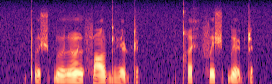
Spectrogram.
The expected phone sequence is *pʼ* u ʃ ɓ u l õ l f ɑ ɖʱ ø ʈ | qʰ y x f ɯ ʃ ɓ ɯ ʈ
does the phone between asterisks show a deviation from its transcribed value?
no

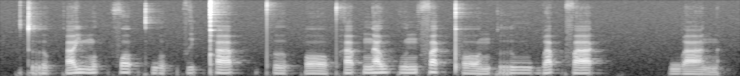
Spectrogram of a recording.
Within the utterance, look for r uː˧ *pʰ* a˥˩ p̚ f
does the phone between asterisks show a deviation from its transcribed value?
yes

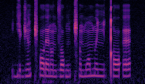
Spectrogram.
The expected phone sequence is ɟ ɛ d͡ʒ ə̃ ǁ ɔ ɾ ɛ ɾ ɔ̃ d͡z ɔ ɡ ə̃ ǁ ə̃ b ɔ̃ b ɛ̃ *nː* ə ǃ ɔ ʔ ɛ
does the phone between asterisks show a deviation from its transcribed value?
yes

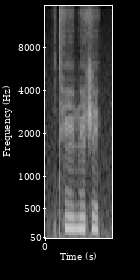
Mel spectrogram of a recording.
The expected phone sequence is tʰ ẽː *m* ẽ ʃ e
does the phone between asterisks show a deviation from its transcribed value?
no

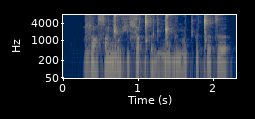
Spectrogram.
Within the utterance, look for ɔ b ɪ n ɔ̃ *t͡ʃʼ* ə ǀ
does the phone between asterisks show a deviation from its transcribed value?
no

